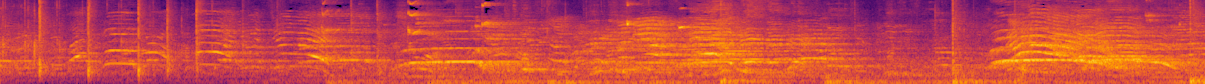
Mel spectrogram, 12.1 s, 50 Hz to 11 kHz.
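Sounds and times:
young voices calling and cheering: 0.6s - 12.0s.

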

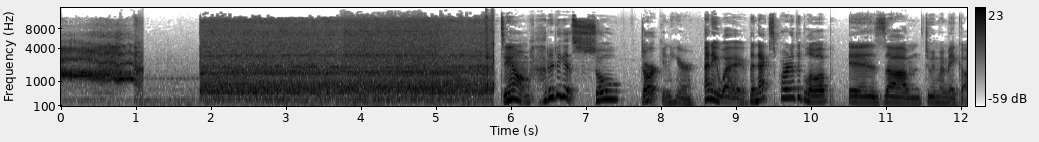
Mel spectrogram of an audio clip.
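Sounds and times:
hair dryer running: 1.8s - 5.8s.

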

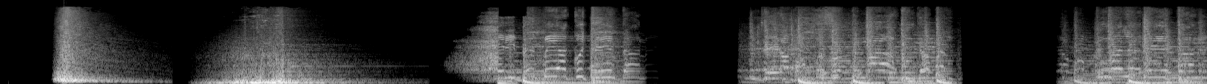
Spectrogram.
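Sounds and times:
whoosh sound effect: 0.6s - 3.9s, 4.6s - 5.4s.

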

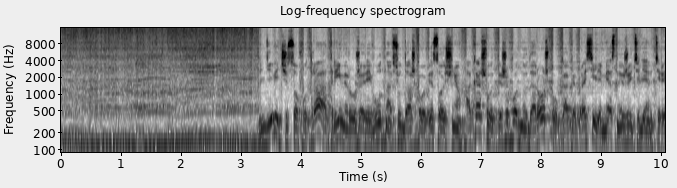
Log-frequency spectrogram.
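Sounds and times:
string trimmers cutting grass: 0.0s - 10.0s.

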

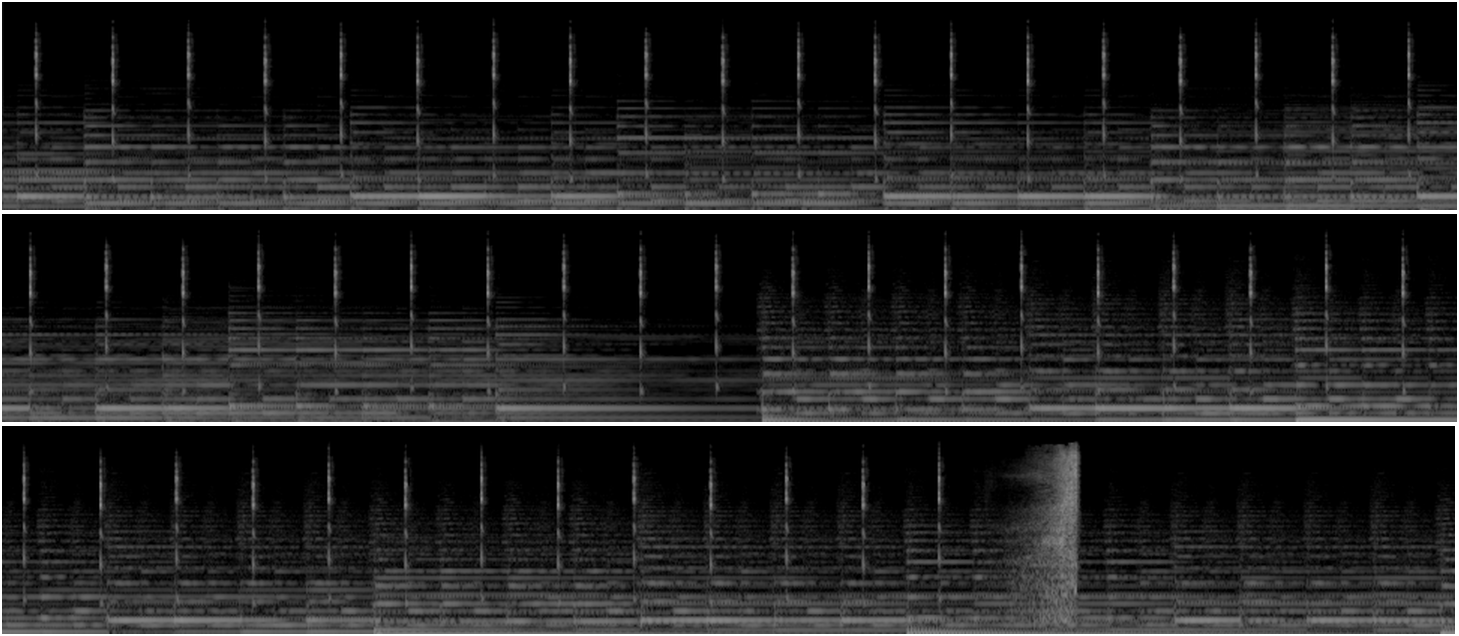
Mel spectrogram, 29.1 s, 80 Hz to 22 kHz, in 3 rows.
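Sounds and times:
rising whoosh: 26.1s - 26.6s.

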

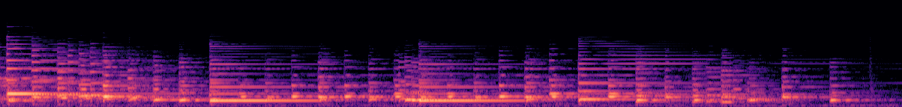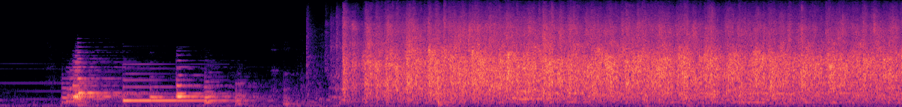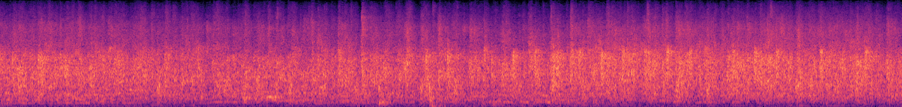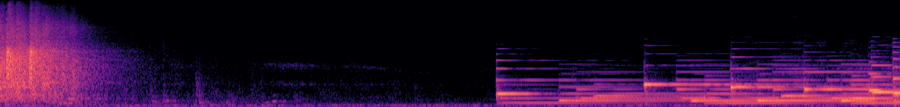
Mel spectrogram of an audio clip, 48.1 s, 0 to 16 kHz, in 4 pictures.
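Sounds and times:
audience applauding: 16.1s - 37.7s.

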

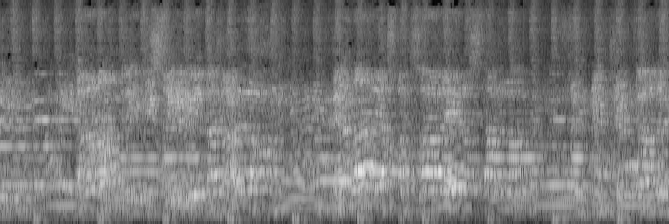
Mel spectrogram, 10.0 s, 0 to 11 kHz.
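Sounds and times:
voices singing along: 0.0s - 10.0s.

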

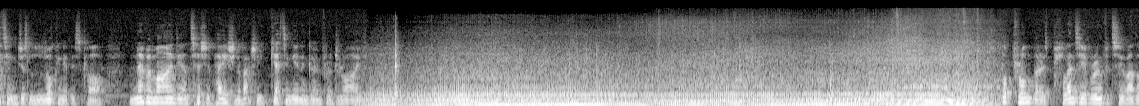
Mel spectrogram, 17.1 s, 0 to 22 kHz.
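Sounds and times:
car engine idling: 5.2s - 15.1s
car pulling away: 5.2s - 15.1s.

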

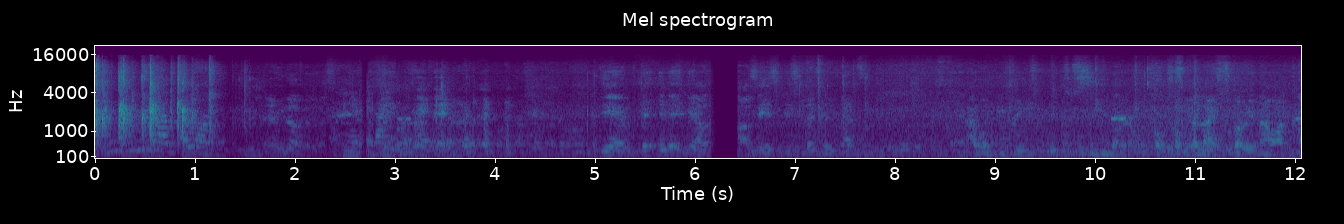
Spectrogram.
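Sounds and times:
indistinct overlapping voices: 0.1s - 12.0s.

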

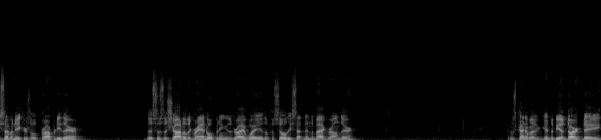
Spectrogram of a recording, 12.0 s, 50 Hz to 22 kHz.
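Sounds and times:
tape hiss: 0.0s - 12.0s.

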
